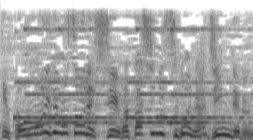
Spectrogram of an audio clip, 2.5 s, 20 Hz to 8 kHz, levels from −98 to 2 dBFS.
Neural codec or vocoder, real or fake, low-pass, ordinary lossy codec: none; real; 7.2 kHz; none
